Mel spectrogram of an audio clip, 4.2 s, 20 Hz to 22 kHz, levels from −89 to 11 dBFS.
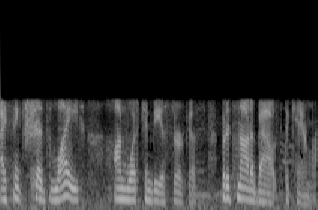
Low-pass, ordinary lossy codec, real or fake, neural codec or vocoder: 3.6 kHz; AAC, 24 kbps; real; none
